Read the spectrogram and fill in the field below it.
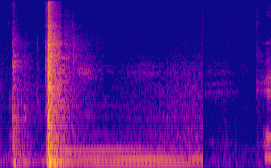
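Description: Microwave oven being opened to take out hot chocolate: a sharp door thunk followed by a steady low hum that cuts off, close by.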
